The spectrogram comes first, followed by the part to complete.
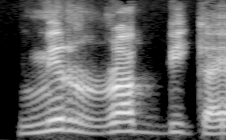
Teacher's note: কারণ এখানে মিলিয়ে পড়তে হবে এবং ঈদগামে তাম র এসে, দেখেন এই যে নুন সাকিন দেখতে পাচ্ছেন, নুন সাকিনের পরে কি এসছে? নুন সাকিনের পরে র এসছে, তাই গণনা করে পড়া যাবে না।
